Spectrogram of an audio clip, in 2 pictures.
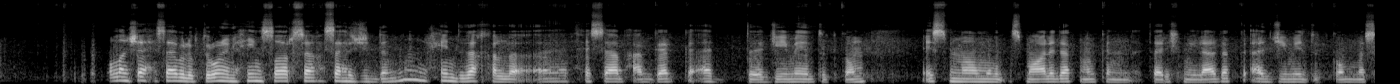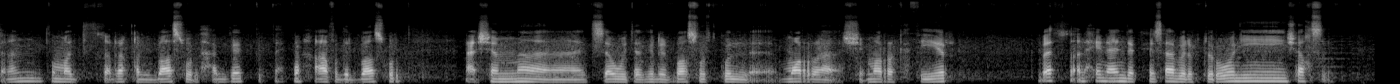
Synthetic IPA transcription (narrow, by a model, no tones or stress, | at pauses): wɑlˤːɑːʔnʃaːʔħɪsaːbɪlːʊk̚t̪ɾoːnilħiːnsˤɑːɾˤsasahld͡ʒɪd̪ːanlħiːnt̪ɪd̪axːal | ħɪsaːbħaɡːak̚ʔad̪ | d͡ʒiːmeːld̪ʊt̪kʊm | ʔɪ̰smamʊmkɪnʔɪsmwaːlɪd̪akmʊmkɪnt̪ʰaːɾiːxmiːlaːd̪akʔa̰d̪̚d͡ʒiːmeːld̪ʊt̪kʊmːasalanθʊmːat̪rˤːɑqɑmlbɑːsˤwʊɾˤd̪ħaɡːakt̪aakuːnħaːfɨðˤɪlbɑːsˤwʊɾd̪ | ʕa̰ʃaːnmat̪sawːit̪aɣiːɾɪlbɑːsˤwʊɾˤt̪kʊlːmɑrˤːɑʃeːmɑrˤːɑkḁθiːɾ | basːʕa̰laħiːnʕɪnd̪akħɪsaːblʊkt̪ʊɾoːniʃɑxsˤḭ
